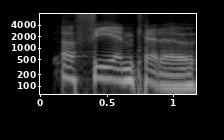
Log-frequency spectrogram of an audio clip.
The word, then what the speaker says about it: Fianchetto: Is that how you pronounce it? Fianchetto, yeah. Fianchetto.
